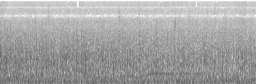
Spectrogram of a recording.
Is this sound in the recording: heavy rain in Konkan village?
yes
